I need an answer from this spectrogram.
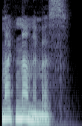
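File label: "magnanimous", British English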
